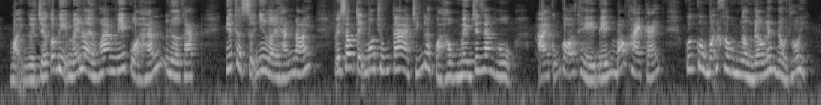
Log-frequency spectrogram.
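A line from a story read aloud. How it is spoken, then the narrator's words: Desperate shrill scream. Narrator (Vietnamese): Thẩm Huân liều mạng kéo rẻ rách trong miệng ra, hét lên chói tai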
